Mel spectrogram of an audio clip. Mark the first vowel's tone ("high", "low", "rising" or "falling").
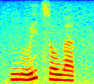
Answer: rising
